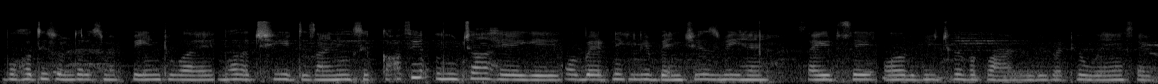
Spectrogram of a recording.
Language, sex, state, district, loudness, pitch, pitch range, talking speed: Hindi, female, Goa, North and South Goa, -36 LUFS, 220 Hz, 215-230 Hz, 150 wpm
